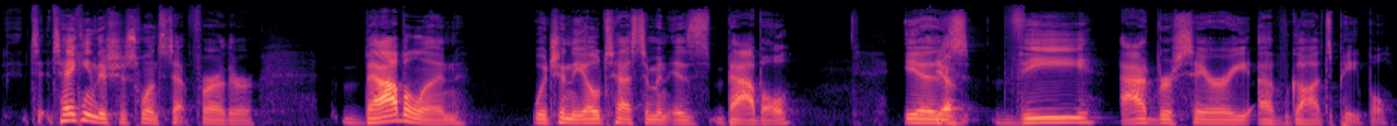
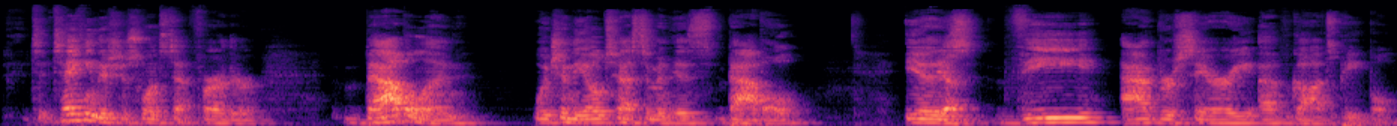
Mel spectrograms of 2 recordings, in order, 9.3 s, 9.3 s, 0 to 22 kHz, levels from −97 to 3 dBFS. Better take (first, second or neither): first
